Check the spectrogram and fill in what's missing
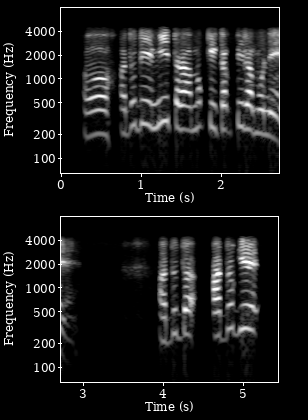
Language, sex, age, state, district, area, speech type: Manipuri, male, 45-60, Manipur, Chandel, rural, conversation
